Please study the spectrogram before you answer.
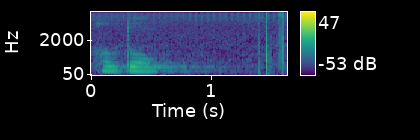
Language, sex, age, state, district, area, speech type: Manipuri, female, 30-45, Manipur, Kakching, rural, read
